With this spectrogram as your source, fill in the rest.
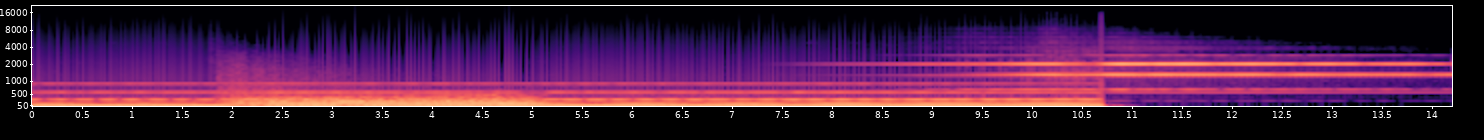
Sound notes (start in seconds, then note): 2.6 low humming continues; 11.4 low humming continues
